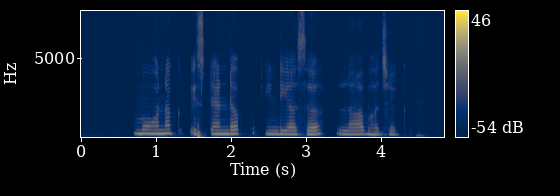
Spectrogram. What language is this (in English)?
Magahi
